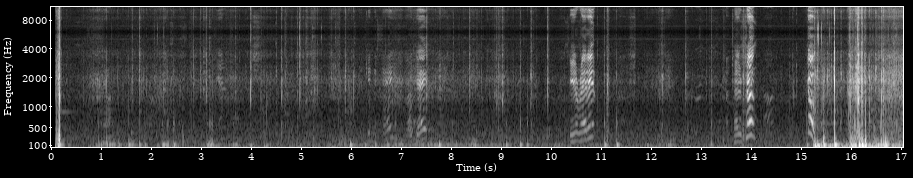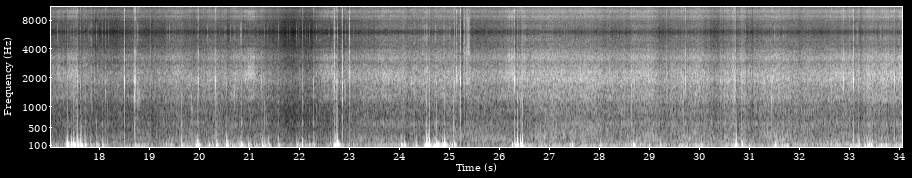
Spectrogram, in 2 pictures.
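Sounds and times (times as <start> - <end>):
camera handling bumps and clicks: 15.3 - 16.8
skis scraping over snow: 15.9 - 34.0.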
